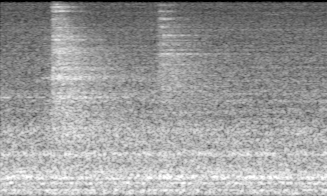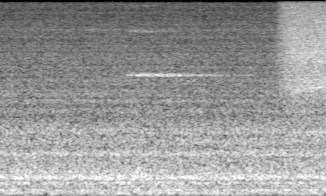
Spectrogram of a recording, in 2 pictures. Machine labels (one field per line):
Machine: fan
